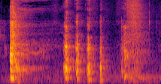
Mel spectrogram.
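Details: Mother sneezing while child laughs: a sharp sneeze, then short bursts of a child's laughter, then a softer breathy sneeze; sneezing.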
